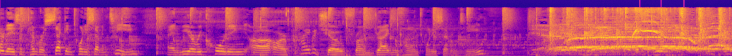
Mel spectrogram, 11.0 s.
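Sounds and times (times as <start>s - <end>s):
speech: 0.0s - 10.2s
audience cheering and whooping at a live recorded show at DragonCon 2017: 8.0s - 10.9s.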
